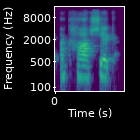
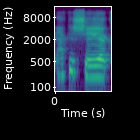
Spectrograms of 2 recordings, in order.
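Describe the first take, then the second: First: "Akashic" said uh-KAH-shik; alternate pronunciation. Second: "Akashaic" said ah-kuh-SHAY-ik; alternate pronunciation. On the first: Trainer showing the other way people say it, "Akashic" as uh-KAH-shik. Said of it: "some people say Akashic". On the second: Trainer showing how some people say it, "Akashaic" as ah-kuh-SHAY-ik. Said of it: "some people say Akashaic". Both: Shown as a demonstration.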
